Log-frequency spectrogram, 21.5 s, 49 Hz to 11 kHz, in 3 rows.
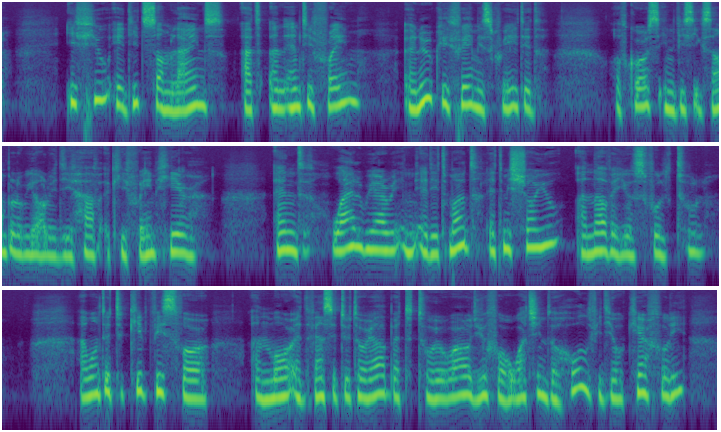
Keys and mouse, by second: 1.0 click, 2.6 g, 5.6 r, 9.3 g, 13.4 r.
